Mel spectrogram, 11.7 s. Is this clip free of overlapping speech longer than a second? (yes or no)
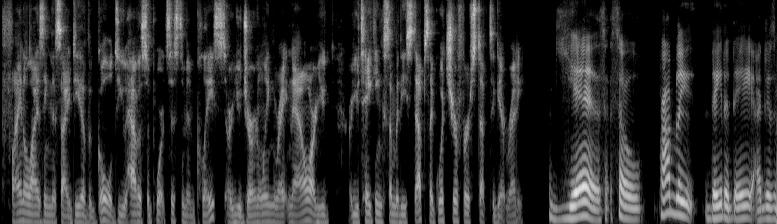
yes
